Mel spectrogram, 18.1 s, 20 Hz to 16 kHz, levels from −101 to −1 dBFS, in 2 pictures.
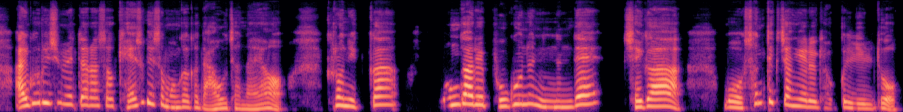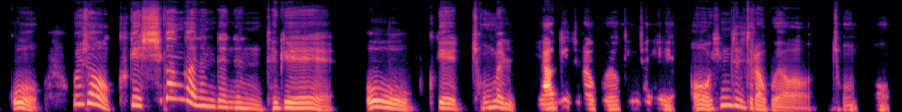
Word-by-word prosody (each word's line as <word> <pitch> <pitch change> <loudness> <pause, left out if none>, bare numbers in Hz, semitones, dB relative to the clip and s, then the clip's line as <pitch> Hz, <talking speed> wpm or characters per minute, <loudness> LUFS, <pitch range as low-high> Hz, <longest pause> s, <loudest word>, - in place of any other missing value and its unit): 알고리즘에 325 - +3
따라서 245 -2 -1
계속해서 265 - -1
뭔가가 185 -3 -2
나오잖아요. 145 +1 -2 0.4
그러니까 260 +4 +1 0.4
뭔가를 280 -4 +6
보고는 265 +3 0
있는데 200 - +2 0.2
제가 220 +1 +5 0.4
뭐 185 -3 +1
선택 335 - -2
장애를 220 -7 +1
겪을 165 +1 -6
일도 150 +1 -3
없고 125 +10 -1 0.3
그래서 290 - +2
그게 260 -2 -1
시간 460 - +2
가는 245 - +1
데는 175 -9 -4
되게 165 - 0 0.3
오 165 - +2 0.2
그게 155 -5 -1
정말 170 -4 -2 0.3
약이더라고요. 145 -3 +1
굉장히 395 +3 -10 0.2
어 140 -3 0
힘들더라고요. 130 - -3 0.3
정 - - -11 0.2
어. - - -7
195 Hz, 275 characters per minute, -22 LUFS, -, 0.4 s, 뭔가를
